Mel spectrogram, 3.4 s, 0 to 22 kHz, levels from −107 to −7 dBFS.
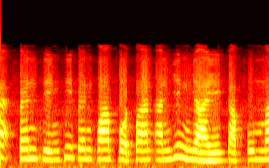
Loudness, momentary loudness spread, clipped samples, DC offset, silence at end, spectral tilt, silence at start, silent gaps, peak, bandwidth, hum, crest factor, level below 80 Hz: -20 LUFS; 8 LU; under 0.1%; under 0.1%; 0 s; -7.5 dB/octave; 0 s; none; -2 dBFS; 7.4 kHz; none; 16 dB; -52 dBFS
